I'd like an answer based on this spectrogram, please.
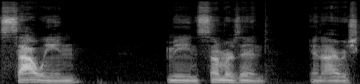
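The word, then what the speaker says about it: Samhain: SH or pronounced sawin means summer's end in Irish Gaelic.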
